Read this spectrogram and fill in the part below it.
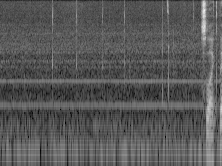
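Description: Buttons click softly as a finger presses them.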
